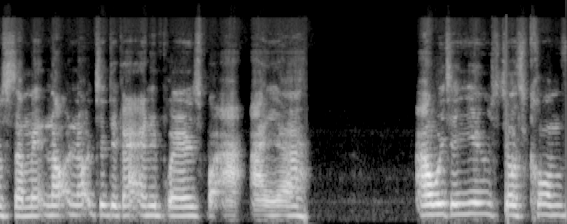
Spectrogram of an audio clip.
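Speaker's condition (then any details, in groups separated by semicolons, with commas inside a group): Cerebral palsy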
